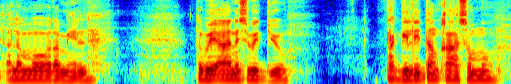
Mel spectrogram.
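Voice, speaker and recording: Lalaking gumaganap na prangkang kaibigang abogado. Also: male voice, mid-range voice, steady tone, smooth, close to an everyday voice. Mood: grave, candid. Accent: Filipino. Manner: candid, measured. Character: frank, concerned lawyer friend of the prisoner.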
